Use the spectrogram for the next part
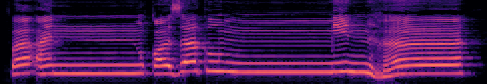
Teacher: یہ دیکھیں فَأَنْقَذَكُم، یہاں میم ساکن ہے، میم ساکن کے بعد جو ہے میم مشدد والا حروف آ رہا ہے، تو یہاں پر ادغام شفوی ہوگا۔ ہم پچھلے میم کو اگلے میم میں مدغم کریں گے، اور ہم یہاں غنہ بھی کریں گے۔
